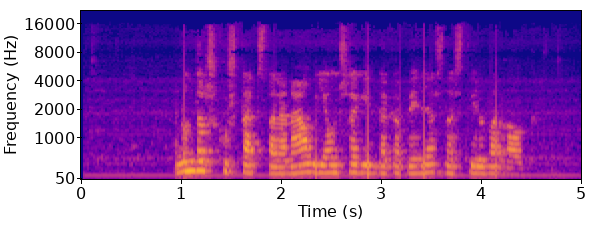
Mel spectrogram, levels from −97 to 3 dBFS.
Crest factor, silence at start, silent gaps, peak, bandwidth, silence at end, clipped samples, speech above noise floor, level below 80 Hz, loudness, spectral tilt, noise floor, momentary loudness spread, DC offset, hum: 18 dB; 0.95 s; none; -8 dBFS; 16.5 kHz; 0.6 s; under 0.1%; 31 dB; -60 dBFS; -26 LUFS; -6 dB/octave; -56 dBFS; 10 LU; under 0.1%; none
